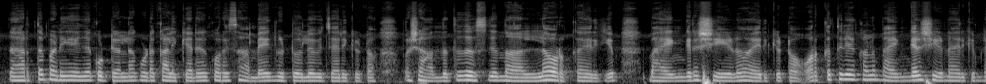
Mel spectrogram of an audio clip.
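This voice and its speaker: Brief: woman vlogger, nasal with a cold, quick and flat, teasing home chat, faint hiss behind. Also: on the low side. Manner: chatty, teasing, tags lines with "kētto". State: nasal from a night-time cold. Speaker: vlogger, mother. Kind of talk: casual voice-over narration. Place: home, recorded at night over the footage.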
